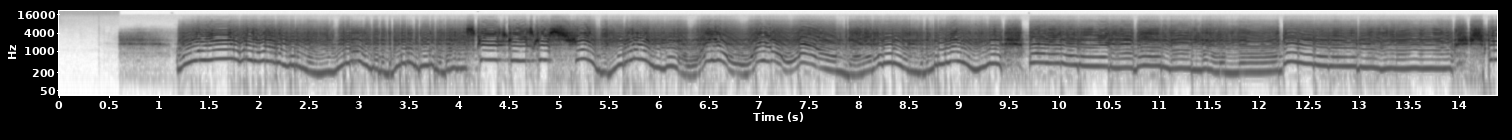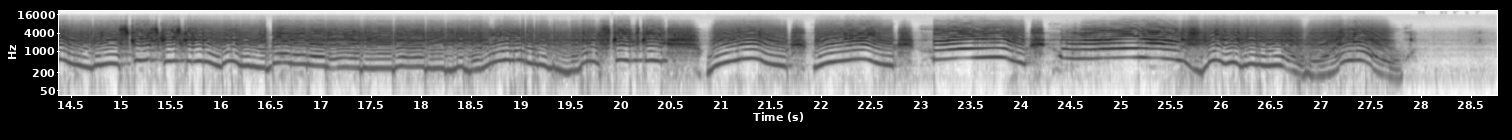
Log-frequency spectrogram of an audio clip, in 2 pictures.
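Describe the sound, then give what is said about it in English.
A distorted electric guitar plays a continuous melodic riff from a cover song, with bending, wavering notes and rich harmonics, loud and steady for nearly half a minute with no voices. “I wonder if you guys could figure out what I'm covering if I just play you a little snippet here.”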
